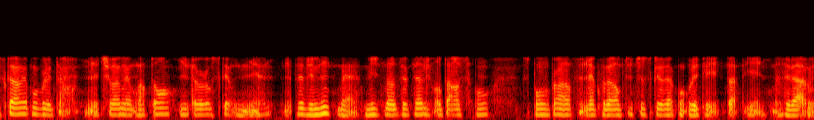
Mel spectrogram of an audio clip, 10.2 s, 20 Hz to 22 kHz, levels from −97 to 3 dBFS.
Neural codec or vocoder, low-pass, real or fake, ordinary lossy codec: autoencoder, 44.1 kHz, a latent of 192 numbers a frame, MeloTTS; 3.6 kHz; fake; Opus, 16 kbps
